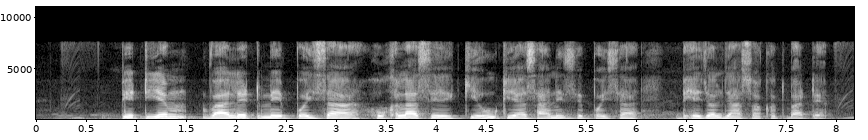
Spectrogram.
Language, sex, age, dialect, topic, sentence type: Bhojpuri, male, 18-24, Northern, banking, statement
